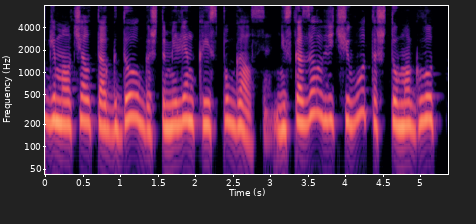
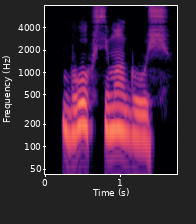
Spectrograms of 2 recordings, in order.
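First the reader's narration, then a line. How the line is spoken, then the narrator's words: Sad. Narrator (Russian): наконец повторил Георгий печально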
